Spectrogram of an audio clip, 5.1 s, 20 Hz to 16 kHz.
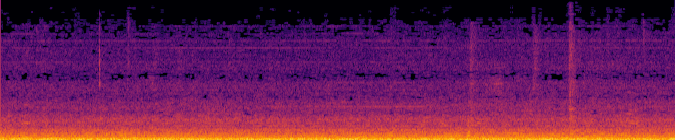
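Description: Steady cabin noise inside an Airbus A319 on approach: a low rumble of airflow and its IAE V2500 turbofan engines, heard from a window seat.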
